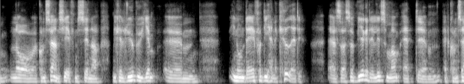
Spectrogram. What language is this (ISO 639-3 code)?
dan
